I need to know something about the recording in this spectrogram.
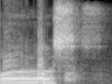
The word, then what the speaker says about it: Ochs: Elinor Ochs. Ça s'écrit O-C-H-S.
